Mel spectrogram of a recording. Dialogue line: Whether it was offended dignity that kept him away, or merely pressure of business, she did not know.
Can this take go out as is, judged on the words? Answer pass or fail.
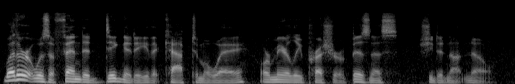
fail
